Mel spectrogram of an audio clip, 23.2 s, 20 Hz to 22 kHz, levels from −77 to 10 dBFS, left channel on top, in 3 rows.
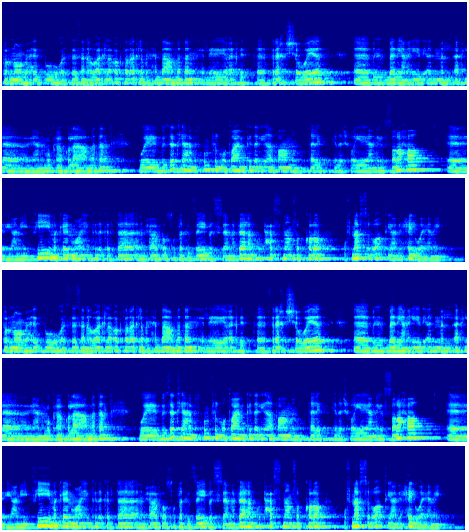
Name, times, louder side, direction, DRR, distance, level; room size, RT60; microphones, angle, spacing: voice 1, 0.0-14.7 15.2-20.9 21.2-22.8, right 1 dB, 15° right, 8 dB, 0.4 m, -31 dB
7.2 x 4.4 x 3.6 m, 1.1 s
head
